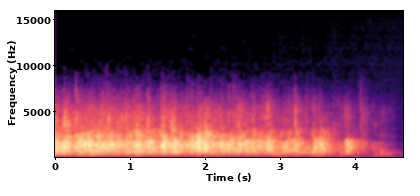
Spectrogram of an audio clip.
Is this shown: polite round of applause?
yes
